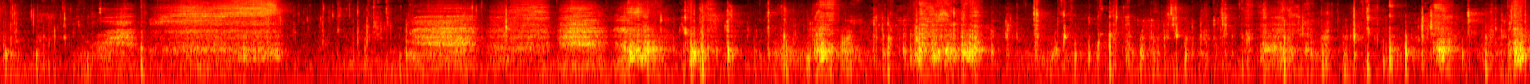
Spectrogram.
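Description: A young man slurps food loudly.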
